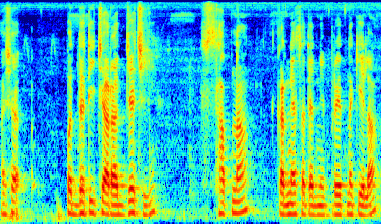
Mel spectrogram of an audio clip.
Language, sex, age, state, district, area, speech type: Marathi, male, 30-45, Maharashtra, Nanded, rural, spontaneous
